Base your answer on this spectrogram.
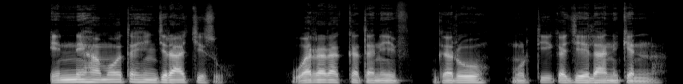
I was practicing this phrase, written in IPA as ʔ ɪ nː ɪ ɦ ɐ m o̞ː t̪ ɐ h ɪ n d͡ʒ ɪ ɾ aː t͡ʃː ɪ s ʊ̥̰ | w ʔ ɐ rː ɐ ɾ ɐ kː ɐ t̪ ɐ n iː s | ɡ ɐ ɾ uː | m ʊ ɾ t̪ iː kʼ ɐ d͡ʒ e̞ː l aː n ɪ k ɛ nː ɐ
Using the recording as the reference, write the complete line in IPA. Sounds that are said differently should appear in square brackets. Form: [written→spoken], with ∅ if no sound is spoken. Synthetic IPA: ʔ ɪ nː ɪ ɦ ɐ m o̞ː t̪ ɐ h ɪ n d͡ʒ ɪ ɾ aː t͡ʃː ɪ s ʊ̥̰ | w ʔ ɐ rː ɐ ɾ ɐ kː ɐ t̪ ɐ n iː [s→f] | ɡ ɐ ɾ uː | m ʊ ɾ t̪ iː kʼ ɐ d͡ʒ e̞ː l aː n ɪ k ɛ nː ɐ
